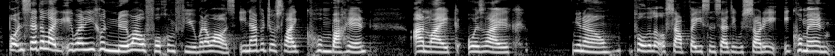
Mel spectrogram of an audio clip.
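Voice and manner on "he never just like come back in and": ordinary delivery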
